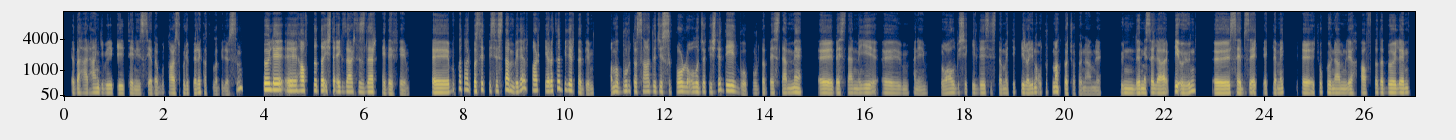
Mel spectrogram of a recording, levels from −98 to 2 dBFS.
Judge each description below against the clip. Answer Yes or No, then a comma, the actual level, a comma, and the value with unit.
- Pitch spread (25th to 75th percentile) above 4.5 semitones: Yes, average, 4.9 semitones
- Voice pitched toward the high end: No, low, 120 Hz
